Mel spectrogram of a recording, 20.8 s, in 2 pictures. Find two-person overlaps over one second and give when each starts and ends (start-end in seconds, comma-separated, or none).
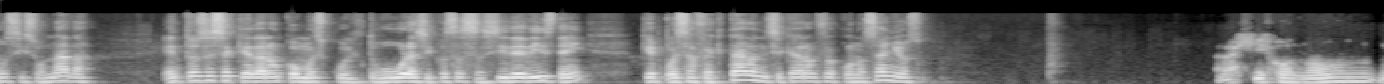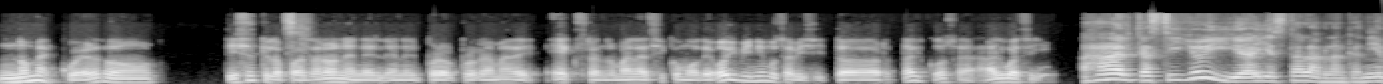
none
